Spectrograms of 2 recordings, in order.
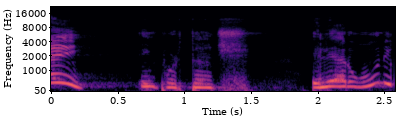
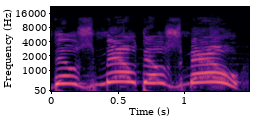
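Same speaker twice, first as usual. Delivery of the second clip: high, drawn-out preacher's cry; raised, pleading pulpit wail; Jesus crying out; 9 semitones higher, much slower than usual. Acted. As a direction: cry out slowly in abandonment. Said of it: "Quando Jesus gritou na cruz".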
